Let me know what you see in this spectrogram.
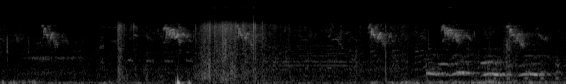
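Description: Small birds chirping: short, falling high notes that repeat every second or so. There is a single knock about two seconds in, and a distant wavering call starts near the end.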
